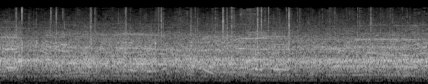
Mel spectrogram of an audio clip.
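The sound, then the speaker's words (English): A large audience at the Billboard Awards cheers and whoops continuously after a 19-year-old performer says his age, a dense wall of crowd noise with scattered shouts and claps, loud and sustained throughout without any clear single voice standing out. “He just got people just cheered because he's 19.”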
